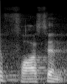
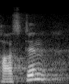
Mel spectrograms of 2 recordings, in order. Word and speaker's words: fasten: यहाँ भी TEN था इसीलिए आप देख लीजिए फासेन, FASTEN, फासेन का मतलब बांधना होता है। इसको आप फास्टेन नहीं पढ़ सकते क्योंकि नियम के अनुसार TEN शब्द के अंत में आया है, टी साइलेंट हो जाएगा।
